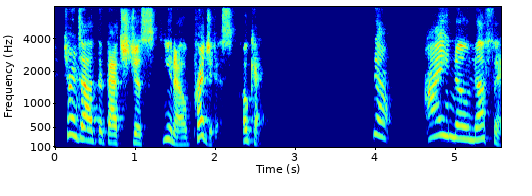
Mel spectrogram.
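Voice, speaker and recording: Against a quiet background, a man with an American accent speaks at a fairly slow pace with long, frequent pauses, his extremely high, bright, sharp voice making very wide pitch swings. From New Jersey. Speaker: philosophy professor. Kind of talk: lecture. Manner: many fillers and restarts.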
